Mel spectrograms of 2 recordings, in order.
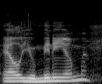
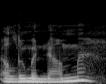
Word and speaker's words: aluminium: in other countries call aluminium interesting and here we just call it aluminum and I'm learning that it's actually spelled with an extra I in different parts of the world aluminium is it's not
